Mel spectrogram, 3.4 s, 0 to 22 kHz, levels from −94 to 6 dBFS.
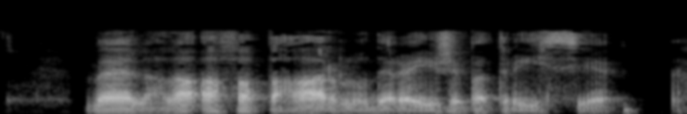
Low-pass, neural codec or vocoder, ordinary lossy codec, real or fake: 7.2 kHz; none; MP3, 32 kbps; real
